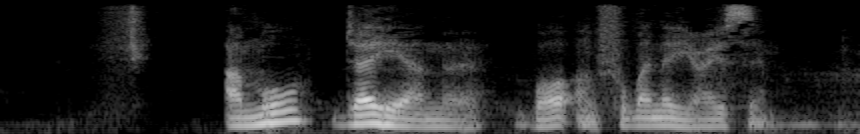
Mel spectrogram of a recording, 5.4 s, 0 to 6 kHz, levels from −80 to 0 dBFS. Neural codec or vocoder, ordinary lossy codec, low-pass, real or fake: codec, 16 kHz, 0.5 kbps, X-Codec, HuBERT features, trained on LibriSpeech; MP3, 24 kbps; 5.4 kHz; fake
